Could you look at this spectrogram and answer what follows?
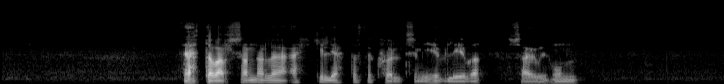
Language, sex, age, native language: Icelandic, male, 30-39, Icelandic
